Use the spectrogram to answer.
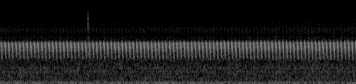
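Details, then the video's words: European nightjar churring in the Brecks, Norfolk, July 2017: a continuous, rapid mechanical trill, steady and unbroken throughout, with a faint background hiss. "Nightjar, the Brecks, Norfolk, 7/7/17"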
